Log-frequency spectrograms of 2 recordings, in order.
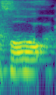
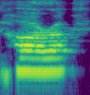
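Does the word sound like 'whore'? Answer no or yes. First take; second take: yes; no. First: The word sounds like 'whore'. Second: The word does not sound like 'whore'. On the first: The speaker calls it wrong. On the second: The speaker calls it right. "You pronounce it horror"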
